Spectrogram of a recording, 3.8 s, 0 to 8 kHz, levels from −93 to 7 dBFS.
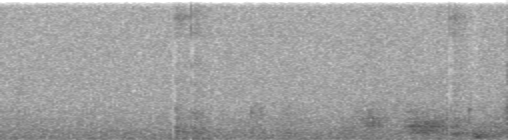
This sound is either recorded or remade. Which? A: recorded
